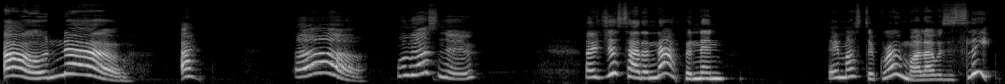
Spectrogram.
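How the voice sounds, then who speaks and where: A woman's voice: medium pitch, big pitch swings, measured pace, long pauses, sharp tone, voice pushed up. A woman voicing Andy, an easygoing, chatty man who rambles and sounds amazed.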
